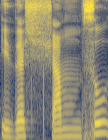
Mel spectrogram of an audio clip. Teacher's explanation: सीन को सीटी की आवाज़ के साथ पढ़ना है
